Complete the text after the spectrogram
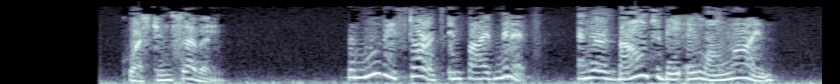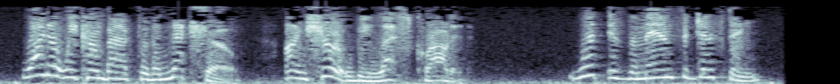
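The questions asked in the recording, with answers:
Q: What is the man suggesting?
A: Coming back for the next show, which will be less crowded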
